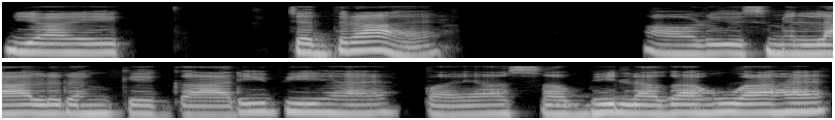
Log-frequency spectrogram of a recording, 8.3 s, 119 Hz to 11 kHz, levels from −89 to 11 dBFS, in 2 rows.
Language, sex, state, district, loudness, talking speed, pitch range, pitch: Hindi, female, Bihar, Sitamarhi, -19 LUFS, 125 wpm, 175-195 Hz, 180 Hz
